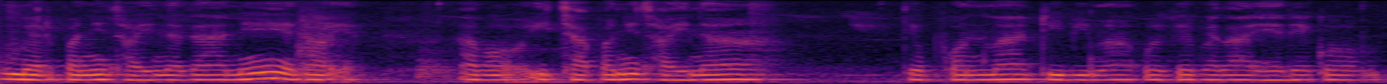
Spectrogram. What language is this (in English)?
Nepali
